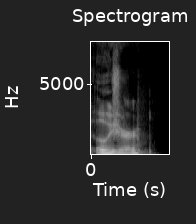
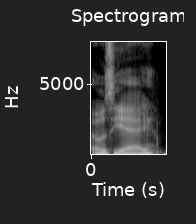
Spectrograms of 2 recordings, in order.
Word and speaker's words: Ozier: Her name is Valerie Ozier. The French might pronounce that Ozier, but this is America, damn it.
